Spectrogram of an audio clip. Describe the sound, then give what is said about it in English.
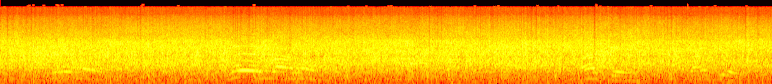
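A crowd applauds steadily for about eight seconds, a dense, loud wash of clapping that never lets up, with faint whoops and voices mixed into it. “Lay that applause on me.”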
